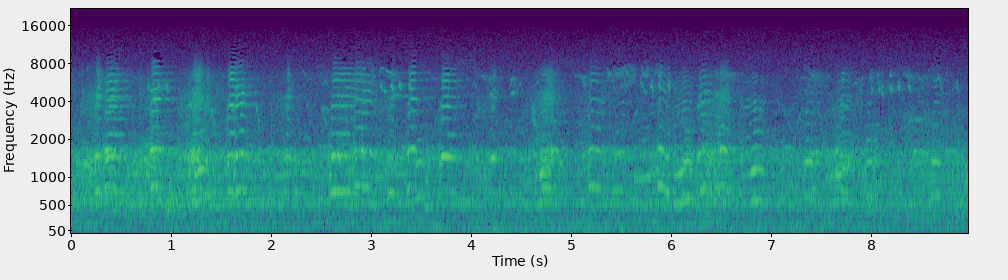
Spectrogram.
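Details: Flock of Canada geese at St Anne's Lagoon giving a dense chorus of overlapping nasal honks, many birds calling at once with sharper honks standing out every second or so over a steady murmur.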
